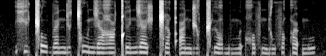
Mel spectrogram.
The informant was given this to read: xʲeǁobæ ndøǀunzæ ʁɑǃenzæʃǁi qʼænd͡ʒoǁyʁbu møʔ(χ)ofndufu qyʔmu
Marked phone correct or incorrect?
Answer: correct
